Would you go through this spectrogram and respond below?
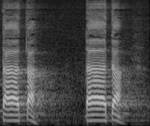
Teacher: ada sikit angin keluar, ada rasa angin, hembusan angin tu, maka itu pun sudah betul lah maksudnya. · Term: huruf ta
